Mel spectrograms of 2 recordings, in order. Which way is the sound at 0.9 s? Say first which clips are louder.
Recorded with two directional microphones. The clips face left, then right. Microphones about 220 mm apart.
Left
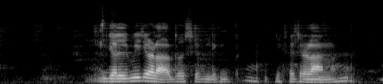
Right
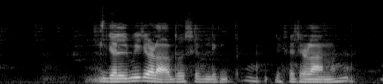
Right 1 dB; centre (ahead or behind).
